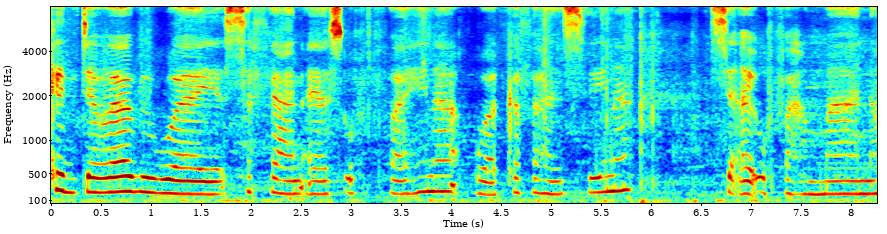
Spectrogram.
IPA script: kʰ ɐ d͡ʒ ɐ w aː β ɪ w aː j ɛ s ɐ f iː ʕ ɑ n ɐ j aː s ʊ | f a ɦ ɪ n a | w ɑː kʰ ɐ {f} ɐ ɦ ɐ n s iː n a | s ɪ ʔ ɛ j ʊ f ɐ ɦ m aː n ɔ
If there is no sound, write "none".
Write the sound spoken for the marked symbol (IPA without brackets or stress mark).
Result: f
